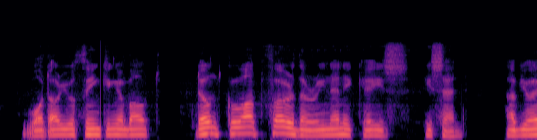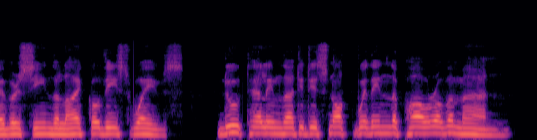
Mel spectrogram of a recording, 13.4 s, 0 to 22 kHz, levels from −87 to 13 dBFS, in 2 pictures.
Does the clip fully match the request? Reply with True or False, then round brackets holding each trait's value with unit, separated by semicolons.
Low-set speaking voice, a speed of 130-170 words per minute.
True (125 Hz; 165 wpm)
